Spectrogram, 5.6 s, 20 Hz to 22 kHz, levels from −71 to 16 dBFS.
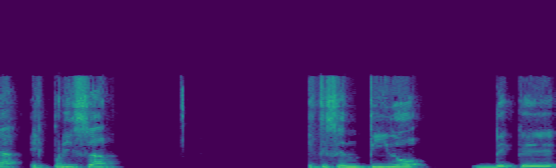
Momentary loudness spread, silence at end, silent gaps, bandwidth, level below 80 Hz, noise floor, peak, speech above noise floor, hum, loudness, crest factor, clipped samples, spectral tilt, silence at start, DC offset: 17 LU; 0 s; none; 12.5 kHz; -60 dBFS; -85 dBFS; -2 dBFS; 70 dB; none; -15 LUFS; 16 dB; under 0.1%; -4 dB/octave; 0 s; under 0.1%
